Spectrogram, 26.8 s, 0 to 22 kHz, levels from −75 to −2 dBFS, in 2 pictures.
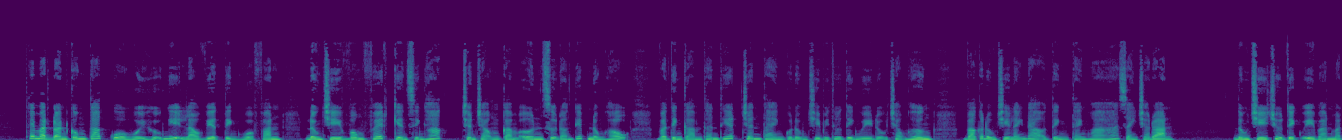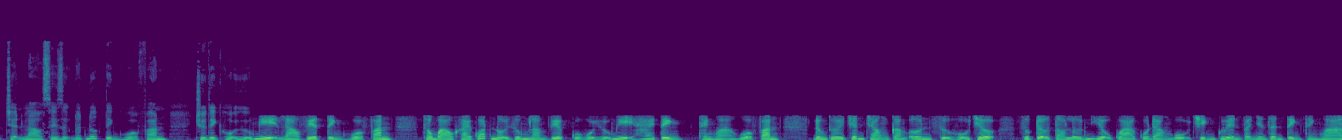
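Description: From 15.92 s to the end, the speech suddenly turns dull and boxy with no gap, losing everything above 3.8 kHz. The level shifts by about 5 dB and a faint new noise floor appears. The input likely switched to a poorer device with a narrower band.

At 25.65–25.67 s a tiny stutter is heard as a 24 ms slice plays twice. These are repeated frames: one compressed block, which fits a 24 ms frame, was written again, adding 24 ms to the audio.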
